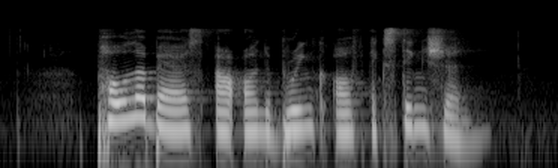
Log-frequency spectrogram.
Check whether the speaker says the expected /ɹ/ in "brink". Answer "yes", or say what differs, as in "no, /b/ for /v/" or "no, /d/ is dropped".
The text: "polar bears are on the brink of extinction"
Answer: yes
